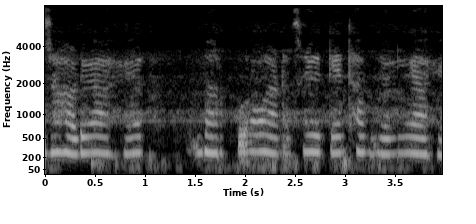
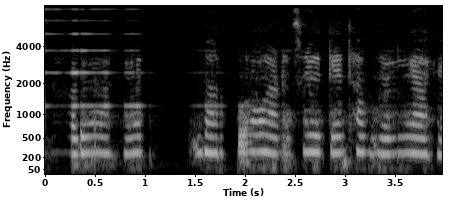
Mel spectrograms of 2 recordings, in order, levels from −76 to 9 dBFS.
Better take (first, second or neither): first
